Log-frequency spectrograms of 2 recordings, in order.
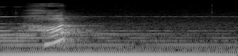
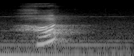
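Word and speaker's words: hót: zipper are much shorter hot hot pronounce it with a rising tone hot hot is used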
